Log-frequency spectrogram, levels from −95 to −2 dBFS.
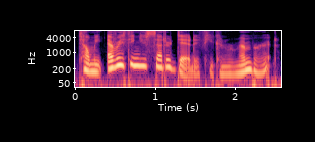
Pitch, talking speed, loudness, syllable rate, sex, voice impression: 185 Hz, 280 wpm, -20 LUFS, 6.9 syllables/s, female, very feminine, very adult-like, slightly old, slightly thin, slightly tensed, slightly weak, slightly bright, hard, very clear, very fluent, slightly raspy, slightly cool, intellectual, very refreshing, very sincere, calm, friendly, reassuring, unique, very elegant, wild, slightly sweet, lively, kind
